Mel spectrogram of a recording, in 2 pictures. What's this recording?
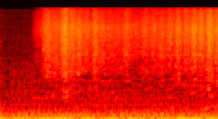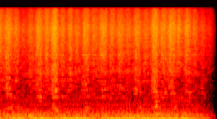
Shaking a pompom in front of a cheap Radio Shack clipon condenser.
